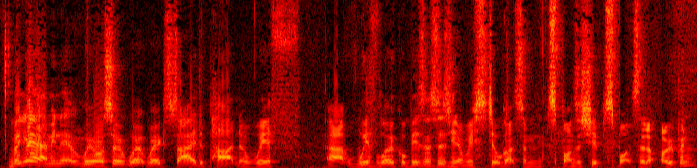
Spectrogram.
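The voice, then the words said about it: Australian accent. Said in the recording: “My Australian accent can get away with either.”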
